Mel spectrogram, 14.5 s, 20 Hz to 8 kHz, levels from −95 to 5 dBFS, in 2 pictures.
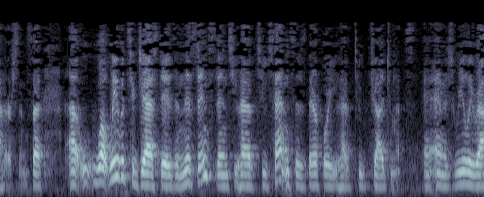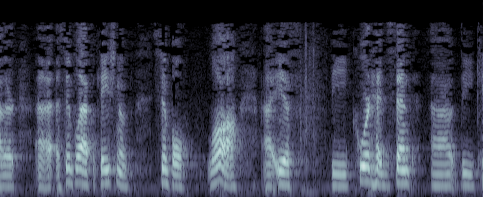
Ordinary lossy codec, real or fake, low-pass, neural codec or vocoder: MP3, 24 kbps; real; 7.2 kHz; none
